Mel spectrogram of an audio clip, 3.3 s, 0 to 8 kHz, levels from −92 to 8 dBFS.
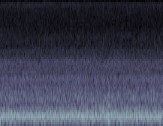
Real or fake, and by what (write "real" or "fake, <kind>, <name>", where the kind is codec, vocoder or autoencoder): real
